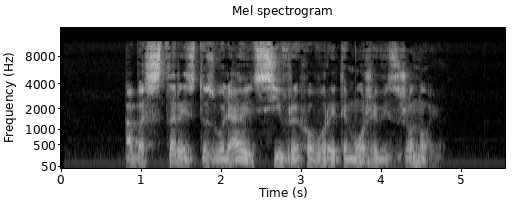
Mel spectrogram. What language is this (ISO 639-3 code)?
ukr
